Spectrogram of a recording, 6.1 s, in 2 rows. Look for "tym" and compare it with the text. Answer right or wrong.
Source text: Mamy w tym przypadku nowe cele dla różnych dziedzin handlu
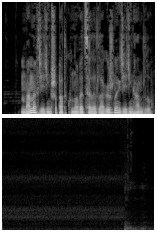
wrong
